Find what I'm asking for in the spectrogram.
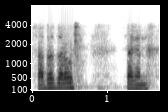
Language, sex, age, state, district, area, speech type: Bodo, male, 18-30, Assam, Kokrajhar, urban, conversation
